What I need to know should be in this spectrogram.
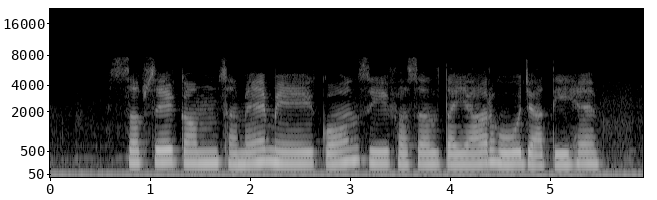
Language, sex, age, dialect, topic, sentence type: Hindi, female, 18-24, Garhwali, agriculture, question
